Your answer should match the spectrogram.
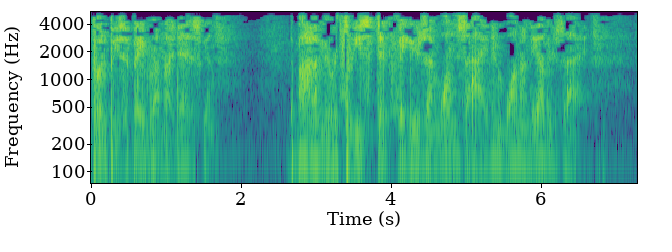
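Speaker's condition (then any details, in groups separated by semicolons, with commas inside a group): Total laryngectomy; may sound painful to listeners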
